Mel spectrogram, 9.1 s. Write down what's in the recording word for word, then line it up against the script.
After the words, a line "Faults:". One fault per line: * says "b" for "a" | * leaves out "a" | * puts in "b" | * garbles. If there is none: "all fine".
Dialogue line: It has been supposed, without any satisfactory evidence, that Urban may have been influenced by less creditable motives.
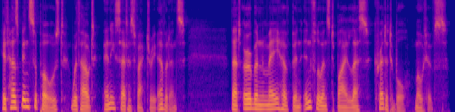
It has been supposed, without any satisfactory evidence, that Urban may have been influenced by less creditable motives.
Faults:
all fine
